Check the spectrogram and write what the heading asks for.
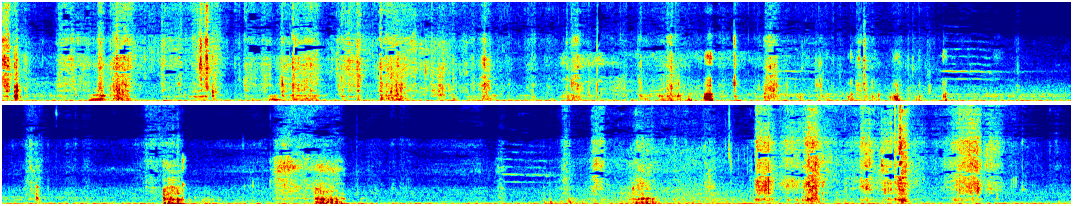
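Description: A Weimaraner sniffing hard with its nose down in snow-covered dead leaves, scenting for small animals: an irregular series of short, sharp sniffs mixed with leaf rustles.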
